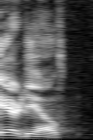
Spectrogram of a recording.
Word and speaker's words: Airedale: You are suing Philip Sava for $1,200, money that you paid to him to purchase how do you pronounce the name of that? Airedale.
